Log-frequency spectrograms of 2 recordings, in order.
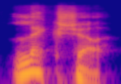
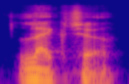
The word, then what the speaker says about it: lecture: The word is lecture. Say it again. Lecture. When you say this, make sure your emphasis falls strongly on lect. Don't let that sound get muffled by the following syllables.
